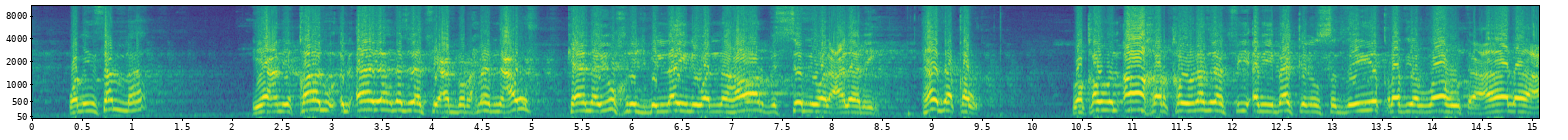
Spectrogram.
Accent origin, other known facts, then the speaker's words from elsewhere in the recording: Egypt; نحن كمصريين عورنا في عدم العمل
